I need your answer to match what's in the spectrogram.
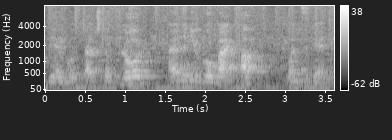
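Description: A man's voice: mid-range voice, expressive, moderate pace, reverberant, faint music behind. A young man leading a home workout as a fitness trainer, explaining each move and counting reps aloud to keep everyone going. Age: young adult. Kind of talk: workout instruction. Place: home gym room, indoors.

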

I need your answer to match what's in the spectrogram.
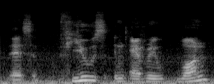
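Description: A man's voice: mid-range voice, lively intonation, normal speed, a little hiss or hum. A man in his fifties, a boat owner, giving technical explanations in an interview from a cramped engine hatch. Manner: technical, explains while pointing at equipment. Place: cramped engine hatch of a moored catamaran, outdoors.

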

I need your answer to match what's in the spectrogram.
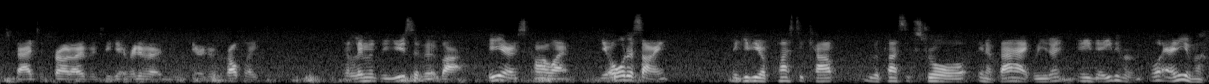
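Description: A man's voice: mid-range voice, quick pace, a bit bright, lo-fi sound. Laid-back Australian man outdoors, windy. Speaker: travel vlogger. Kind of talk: casual chat. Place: outdoors on a tropical beach. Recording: wind and outdoor noise.

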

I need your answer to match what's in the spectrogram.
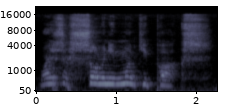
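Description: A woman's voice: high-pitched, moderate pace, natural voice. A woman voicing an angry, bossy male mad-scientist villain in a fan-made puppet cartoon. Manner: bossy, shouting.

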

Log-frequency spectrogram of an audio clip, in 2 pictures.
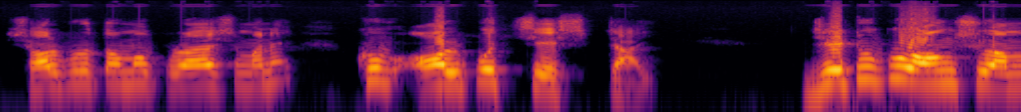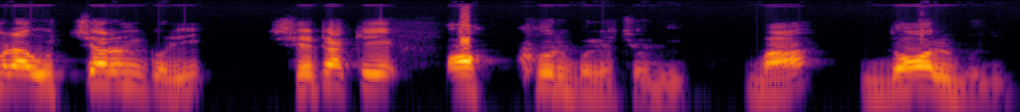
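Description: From West Bengal, India, a teacher takes students through a grammar lesson very unhurriedly, repeating key terms and asking the class questions. Her mid-pitched voice is a little mellow, captured in a dry, close recording with no echo.

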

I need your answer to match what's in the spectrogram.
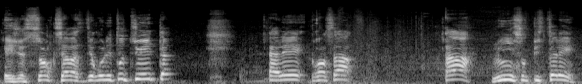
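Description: A man with a French accent commenting on his own gameplay, excitable, swearing and shouting at the enemies. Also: sits high, normal speed. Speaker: gaming video host.

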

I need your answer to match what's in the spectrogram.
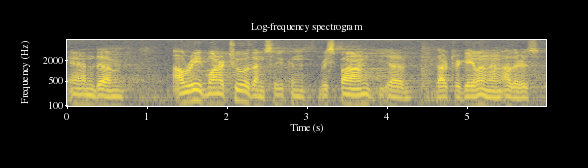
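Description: A man's voice: sits low, steady tone, normal speed, fairly bright tone. A man moderating a conference Q&A, reading audience questions hesitantly with many fillers. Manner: hesitant, frequent um and uh. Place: lecture hall. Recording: echoey hall with faint noise.

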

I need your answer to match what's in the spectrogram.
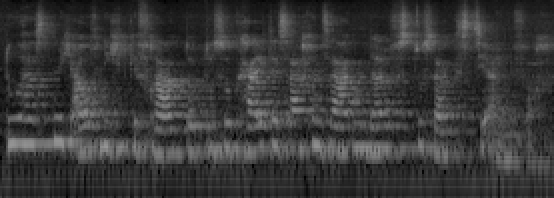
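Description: A woman's voice: fairly high pitch, moderate pace, a little hiss or hum, lightly acted. A woman reading a blunt, volatile young woman. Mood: flat. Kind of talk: literary reading. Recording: echoey hall, distant mic.

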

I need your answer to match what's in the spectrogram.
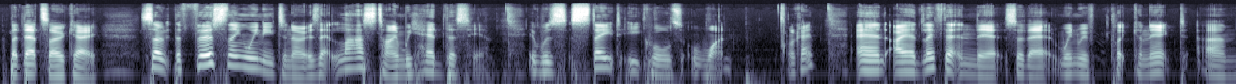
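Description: A man's voice: mid-range voice, vocal fry, a little mellow, clear, resonant tone, no room sound. A man hosting a casual game-coding tutorial, chatty and rambling, who often stops to correct himself. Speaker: game development tutorial host.

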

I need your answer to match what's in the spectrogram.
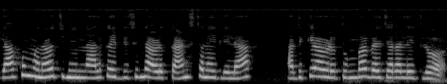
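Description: A young woman playing a blunt, practical student friend who talks in a brisk, scolding way in a family skit. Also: high-pitched, steady tone, natural voice. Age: young adult. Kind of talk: amateur family skit acting.

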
